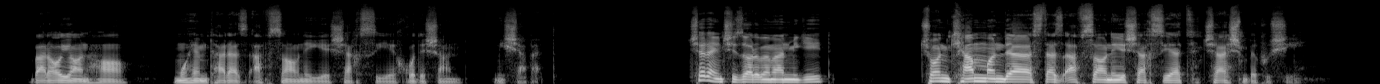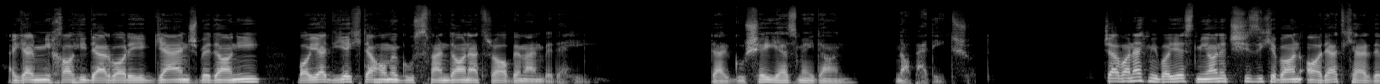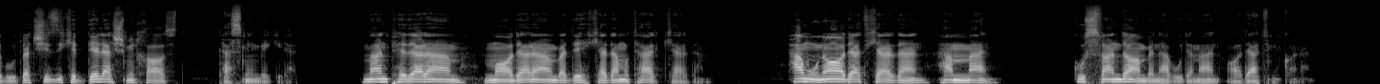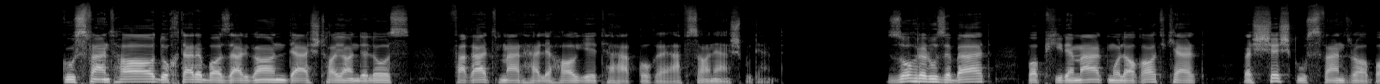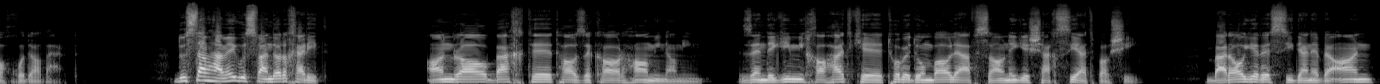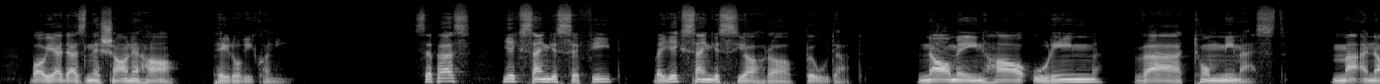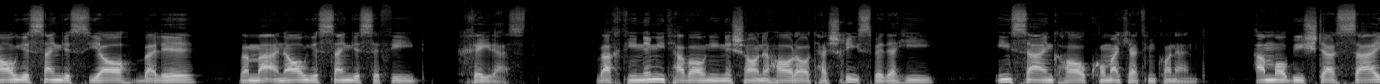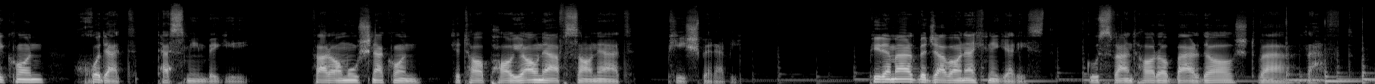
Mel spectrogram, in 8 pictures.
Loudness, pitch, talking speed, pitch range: -20 LUFS, 100 Hz, 115 wpm, 90-115 Hz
